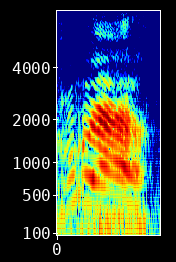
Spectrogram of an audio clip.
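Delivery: a small, high mock cub roar; little lion cub roar. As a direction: squeak out a tiny lion roar. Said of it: "There's a little kinda lion cub roar".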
